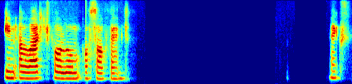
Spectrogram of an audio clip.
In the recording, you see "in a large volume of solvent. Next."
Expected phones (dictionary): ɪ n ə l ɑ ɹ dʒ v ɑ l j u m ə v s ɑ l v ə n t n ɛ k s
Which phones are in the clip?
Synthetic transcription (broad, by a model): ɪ n ə l ɑ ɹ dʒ f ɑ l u m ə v s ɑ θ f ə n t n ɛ k s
